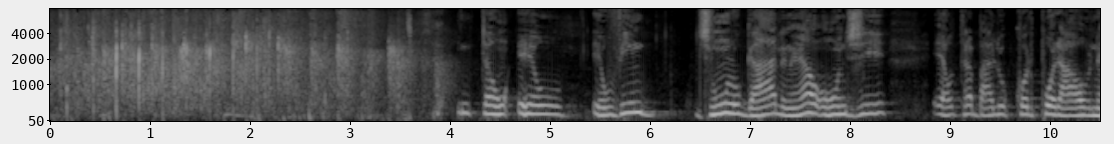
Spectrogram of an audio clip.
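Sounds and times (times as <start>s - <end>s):
audience applause: 0.0s - 3.9s
speech: 4.1s - 10.4s.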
